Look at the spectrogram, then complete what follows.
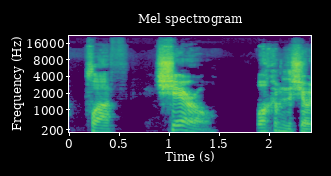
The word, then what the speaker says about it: Plouffe: your name uh incorrectly so officially it is Cheryl Pluff cherl welcome to the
